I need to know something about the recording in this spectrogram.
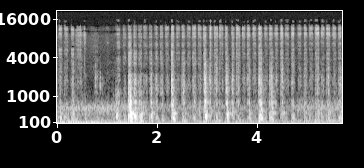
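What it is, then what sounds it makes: Scratch-art paper being scratched. A thin wooden stylus scratches across a black-coated scratch-art paper page, exposing the pink foil underneath. The sound is a quiet, dry, continuous rasping scratch, broken up by a few louder, sharper strokes with very short decay.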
